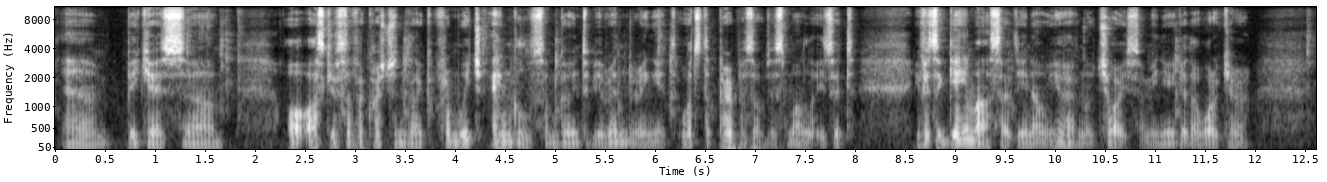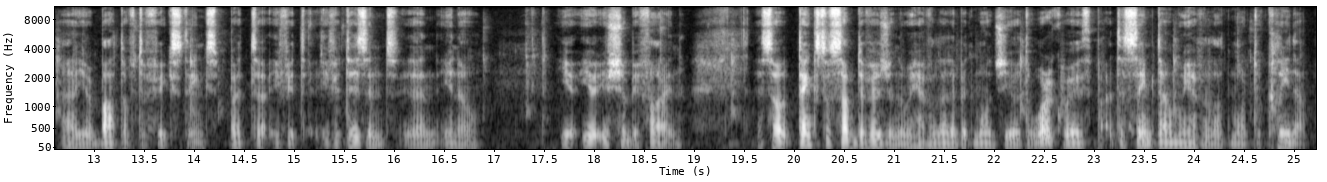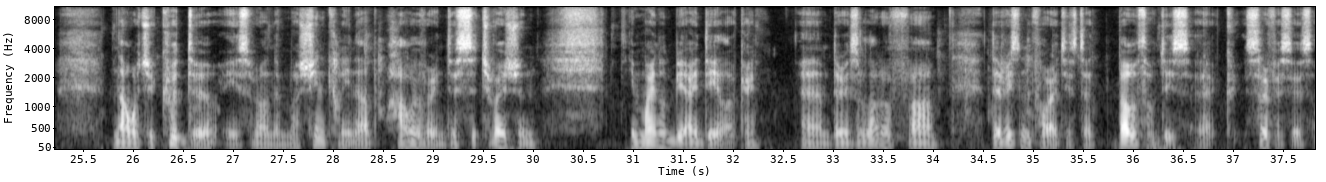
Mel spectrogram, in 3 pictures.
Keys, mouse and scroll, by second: 1.1 click, 1.4 shift+click, 2.8 middle click, 3.1-3.4 scroll down 1, 3.4 middle click, 4.4 middle click, 5.0 middle click, 6.1 shift+middle click, 7.2-9.0 drag, 9.0 middle click, 10.1 Tab, 11.1-12.2 middle drag, 12.6 middle drag, 13.3 Tab, 13.9 middle click, 16.7 Tab, 17.3 ctrl+`, 18.5 Tab, 19.4-20.8 middle drag, 22.2 middle click, 23.8 middle click, 24.4 Tab, 28.5 shift+middle click, 29.5 ctrl+click, 34.4 middle click, 35.0 shift+middle click, 35.5 ctrl+z, 37.3 middle click.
